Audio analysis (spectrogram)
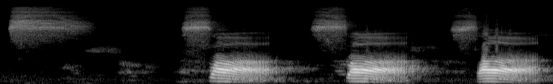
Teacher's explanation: Kemudian dia punya sifat sofir, desis.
